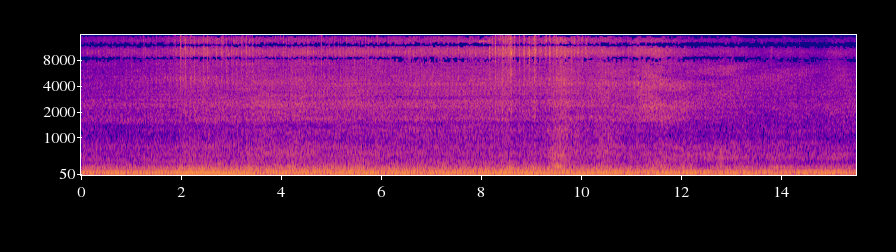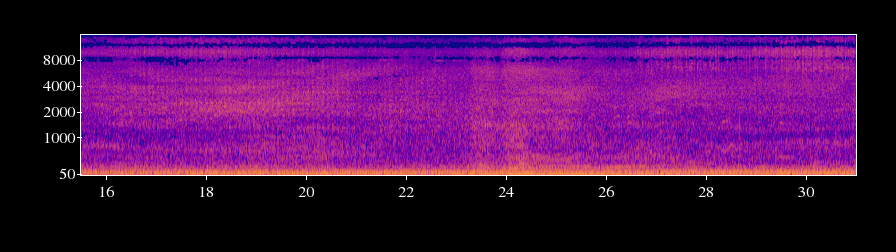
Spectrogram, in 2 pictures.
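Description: Classic air-cooled Volkswagen Beetle flat-four engines running at low speed as the cars roll past one after another, a steady low rumble with a couple of brief rises in engine note.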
